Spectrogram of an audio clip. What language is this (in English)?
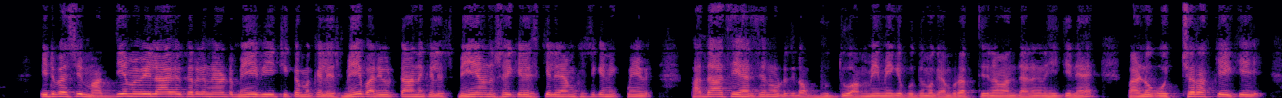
Italian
